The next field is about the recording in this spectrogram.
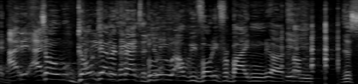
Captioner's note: laughter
